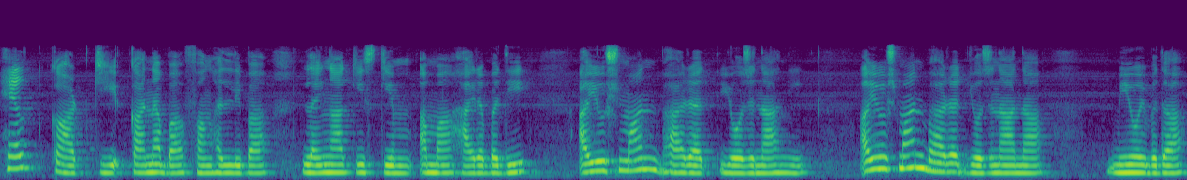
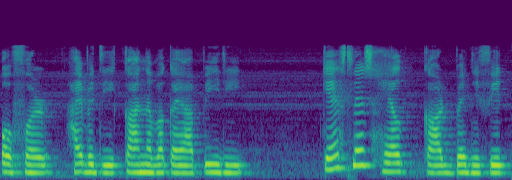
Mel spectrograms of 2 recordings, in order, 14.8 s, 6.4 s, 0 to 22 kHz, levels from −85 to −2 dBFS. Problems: constant background noise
